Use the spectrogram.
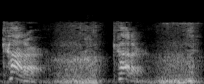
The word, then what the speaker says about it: Qatar: And if you don't think the incidents going on with Qatar, actually, the Arabs pronounce it Qatar. But I call it Qatar like you do.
